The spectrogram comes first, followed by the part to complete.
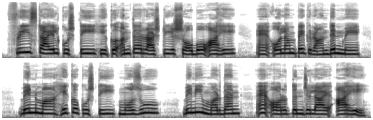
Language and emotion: Sindhi, neutral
